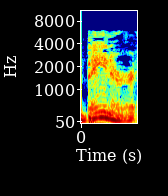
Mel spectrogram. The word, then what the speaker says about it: Boehner: John Boehner, as he says his name, is the congressman who is the Speaker of the House.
